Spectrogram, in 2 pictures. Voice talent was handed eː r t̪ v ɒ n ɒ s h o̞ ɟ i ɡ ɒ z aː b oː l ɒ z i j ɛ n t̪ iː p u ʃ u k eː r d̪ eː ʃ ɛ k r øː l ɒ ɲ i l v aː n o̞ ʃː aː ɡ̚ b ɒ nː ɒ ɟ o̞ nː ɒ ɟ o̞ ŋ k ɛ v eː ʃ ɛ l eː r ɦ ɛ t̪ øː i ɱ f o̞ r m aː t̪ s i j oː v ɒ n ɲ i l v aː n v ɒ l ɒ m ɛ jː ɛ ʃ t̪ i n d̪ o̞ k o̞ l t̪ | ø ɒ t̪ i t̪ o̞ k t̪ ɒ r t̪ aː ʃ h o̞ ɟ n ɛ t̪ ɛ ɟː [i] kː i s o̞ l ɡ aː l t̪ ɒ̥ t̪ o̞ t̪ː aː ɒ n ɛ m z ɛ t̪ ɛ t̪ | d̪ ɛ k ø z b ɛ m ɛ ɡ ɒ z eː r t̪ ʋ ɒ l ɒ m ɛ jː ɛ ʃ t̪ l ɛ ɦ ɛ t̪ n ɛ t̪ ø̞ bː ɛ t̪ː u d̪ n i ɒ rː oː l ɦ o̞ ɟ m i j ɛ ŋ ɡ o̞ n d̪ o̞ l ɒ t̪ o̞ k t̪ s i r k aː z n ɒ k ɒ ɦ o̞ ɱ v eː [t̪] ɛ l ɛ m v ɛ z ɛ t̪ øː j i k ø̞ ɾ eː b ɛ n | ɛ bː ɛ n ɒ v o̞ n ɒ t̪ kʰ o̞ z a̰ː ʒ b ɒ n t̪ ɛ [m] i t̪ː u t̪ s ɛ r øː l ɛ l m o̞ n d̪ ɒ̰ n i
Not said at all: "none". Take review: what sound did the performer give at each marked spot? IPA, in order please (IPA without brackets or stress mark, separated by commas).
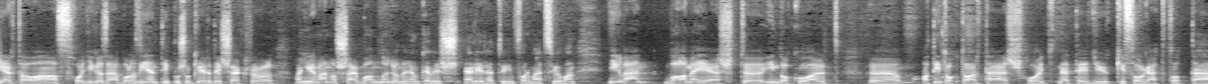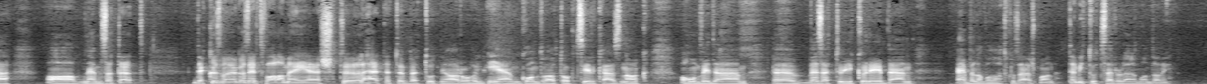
y, d̪, m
